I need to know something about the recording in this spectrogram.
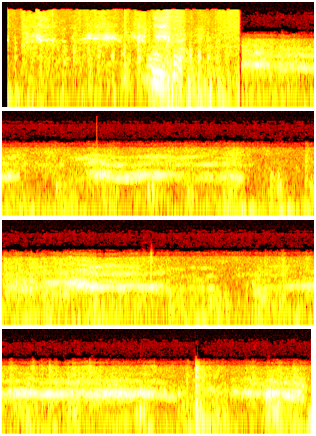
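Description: Animals growl and snarl as they fight in the distance.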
